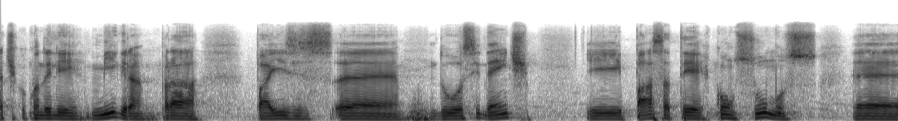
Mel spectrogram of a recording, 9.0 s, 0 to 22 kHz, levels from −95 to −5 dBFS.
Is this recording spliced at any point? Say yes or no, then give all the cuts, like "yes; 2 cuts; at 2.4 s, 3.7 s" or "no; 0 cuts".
no; 0 cuts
